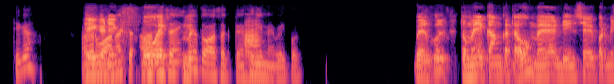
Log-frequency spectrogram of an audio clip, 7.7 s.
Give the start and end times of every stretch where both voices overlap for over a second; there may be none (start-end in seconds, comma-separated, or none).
1.0-2.5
